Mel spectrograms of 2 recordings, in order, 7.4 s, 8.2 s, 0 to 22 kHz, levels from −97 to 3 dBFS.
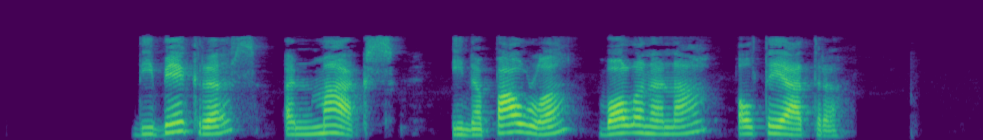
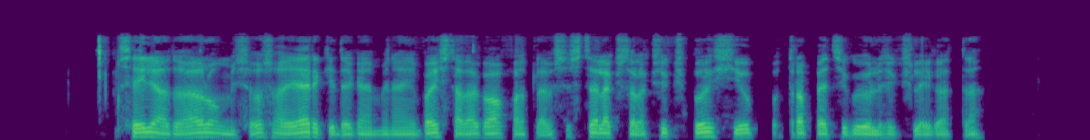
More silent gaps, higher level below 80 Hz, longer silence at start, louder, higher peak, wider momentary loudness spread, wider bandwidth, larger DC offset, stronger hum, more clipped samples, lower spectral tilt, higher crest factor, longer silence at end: second, none vs 5.68-5.79 s, 5.87-5.91 s, 7.14-7.21 s; about the same, -66 dBFS vs -66 dBFS; first, 1.05 s vs 0.75 s; first, -18 LUFS vs -27 LUFS; first, -2 dBFS vs -6 dBFS; first, 15 LU vs 8 LU; about the same, 7.8 kHz vs 8.2 kHz; neither; neither; neither; about the same, -4.5 dB/octave vs -4.5 dB/octave; about the same, 18 dB vs 22 dB; first, 1.1 s vs 0.85 s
